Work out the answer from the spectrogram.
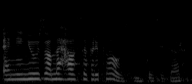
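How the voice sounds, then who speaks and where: A woman's voice: on the high side, animated, very fast, fairly bright tone. An actress playing a courteous female court diplomat in a video game, speaking formally and politely. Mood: composed. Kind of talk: video game dialogue acting. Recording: long hall reverb, background noise.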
